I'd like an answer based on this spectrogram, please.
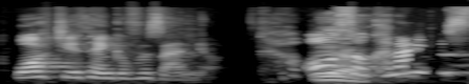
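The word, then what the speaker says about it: Rosenior: And he says, "Well, my dad says Roseno." And now everybody's calling him Rosena. And I'm like, "It's not even close.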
